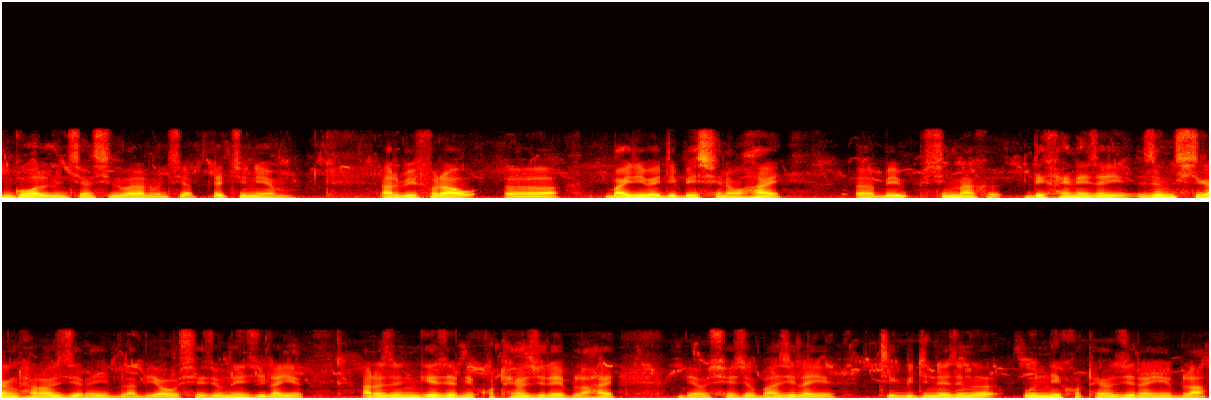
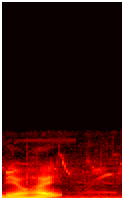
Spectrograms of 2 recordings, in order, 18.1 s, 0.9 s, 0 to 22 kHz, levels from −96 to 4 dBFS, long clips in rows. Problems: low volume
